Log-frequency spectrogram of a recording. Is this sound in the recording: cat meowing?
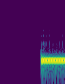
no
